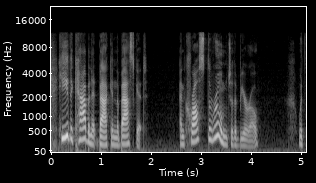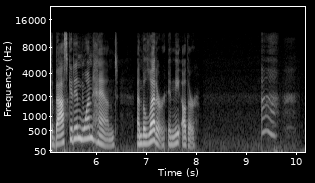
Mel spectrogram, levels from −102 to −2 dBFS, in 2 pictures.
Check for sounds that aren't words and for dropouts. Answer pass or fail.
fail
